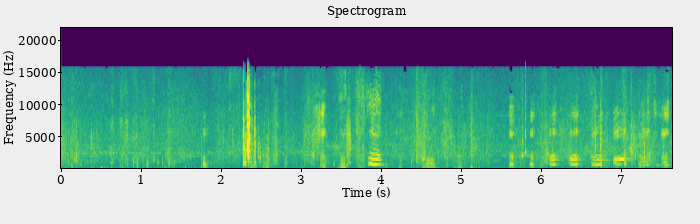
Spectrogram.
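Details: Litter of 16-day-old Basset Hound puppies among brothers and sisters, giving faint, short, high squeaks and whimpers, scattered and more frequent toward the end, over soft shuffling and rustling.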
